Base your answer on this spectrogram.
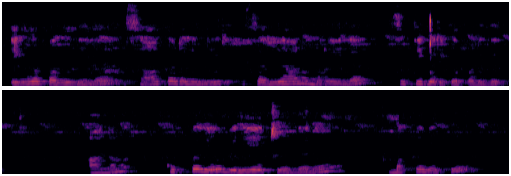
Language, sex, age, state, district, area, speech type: Tamil, female, 18-30, Tamil Nadu, Krishnagiri, rural, spontaneous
